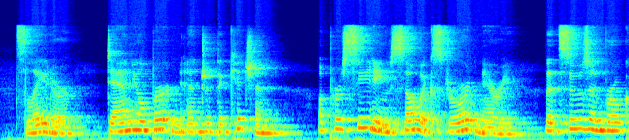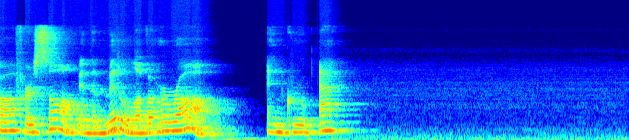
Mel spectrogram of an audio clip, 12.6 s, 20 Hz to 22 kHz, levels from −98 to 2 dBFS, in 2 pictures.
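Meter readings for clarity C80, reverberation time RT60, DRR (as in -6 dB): 11.0 dB, 0.65 s, 2.5 dB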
